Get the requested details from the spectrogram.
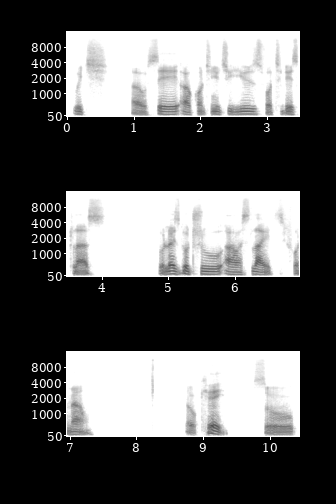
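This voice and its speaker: A man teaching a live online coding class with a sore throat, talking slowly with many pauses and fillers. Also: medium pitch, vocal fry, no echo. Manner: slow, halting, many fillers. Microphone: computer mic on a video call.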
